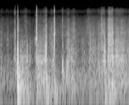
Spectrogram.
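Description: Camera handling noise: fingers rubbing and knocking against the camera body and microphone as it is repositioned, a few sharp taps over a rustling sound.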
